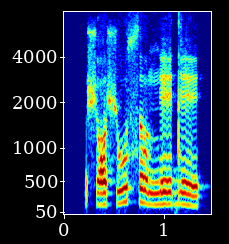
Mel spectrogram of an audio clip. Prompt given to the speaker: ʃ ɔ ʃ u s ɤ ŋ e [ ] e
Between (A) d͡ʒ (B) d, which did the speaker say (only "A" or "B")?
B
